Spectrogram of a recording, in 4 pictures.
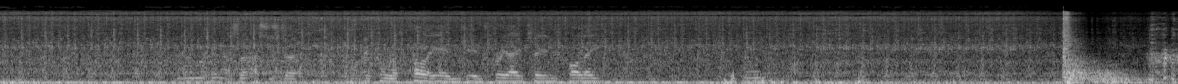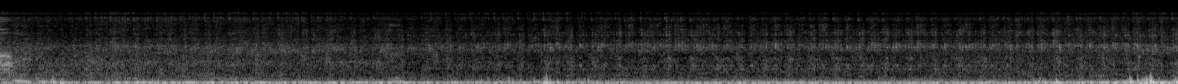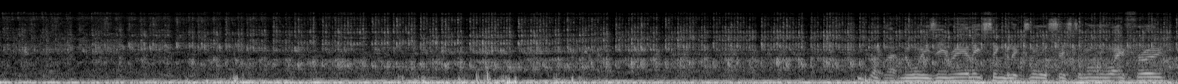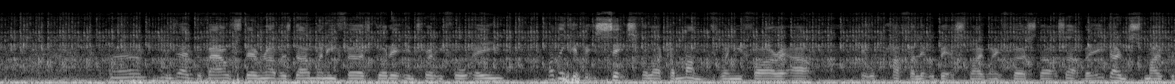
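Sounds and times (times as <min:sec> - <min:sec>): car engine idling: 0:00.0 - 0:47.0
loud bang: 0:10.6 - 0:11.7.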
